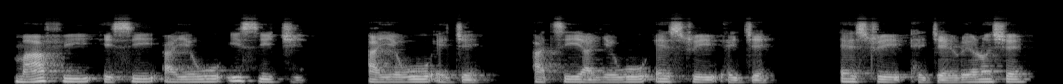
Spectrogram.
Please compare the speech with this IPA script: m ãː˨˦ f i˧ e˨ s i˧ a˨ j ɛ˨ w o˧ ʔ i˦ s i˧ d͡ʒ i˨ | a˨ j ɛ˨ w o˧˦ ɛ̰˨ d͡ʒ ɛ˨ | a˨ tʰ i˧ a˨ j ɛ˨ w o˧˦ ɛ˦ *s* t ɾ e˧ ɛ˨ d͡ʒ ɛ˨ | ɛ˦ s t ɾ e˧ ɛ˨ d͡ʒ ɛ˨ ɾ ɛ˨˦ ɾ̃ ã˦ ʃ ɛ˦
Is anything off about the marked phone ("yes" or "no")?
no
